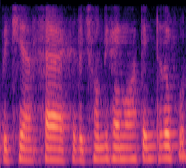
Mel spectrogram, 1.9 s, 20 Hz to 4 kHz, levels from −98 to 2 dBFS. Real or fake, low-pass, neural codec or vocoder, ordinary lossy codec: fake; 3.6 kHz; codec, 16 kHz, 0.5 kbps, FunCodec, trained on LibriTTS, 25 frames a second; none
